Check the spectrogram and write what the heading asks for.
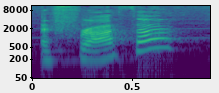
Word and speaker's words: Ephrathah: But you, Bethlehem Ephrath," I say it wrong every time, "Ephrathah,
